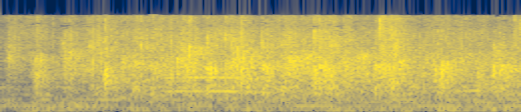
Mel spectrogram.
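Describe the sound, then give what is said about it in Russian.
Steady, dense audience applause at an awards ceremony as the sports film category is announced, many hands clapping at a constant loud level with a hint of crowd murmur underneath. “Аплодисменты давайте вот так отдельно сразу дают.”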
